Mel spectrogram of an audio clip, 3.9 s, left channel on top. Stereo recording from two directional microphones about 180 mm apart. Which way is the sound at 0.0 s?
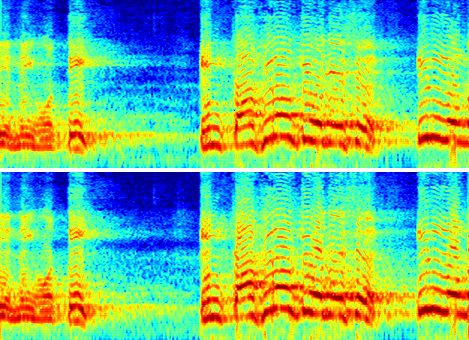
35° right (ahead or behind).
